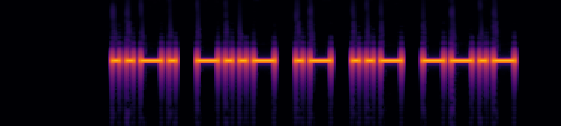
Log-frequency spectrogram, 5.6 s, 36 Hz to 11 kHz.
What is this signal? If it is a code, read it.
Morse code, heard as a keyed tone, about 17 wpm, 700 Hz. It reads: FXAUQ
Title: Code Groups - 5 Letters - 17wpm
